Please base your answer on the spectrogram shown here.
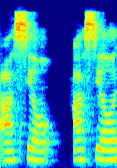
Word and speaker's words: Osceola: And in that year alone, I think Osceola County, is that how you say it? Osceola?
